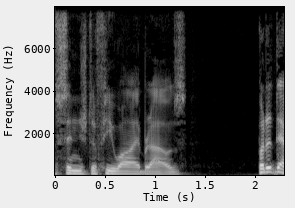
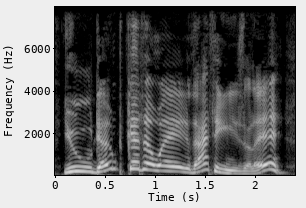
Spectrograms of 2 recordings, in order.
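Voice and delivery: triumphant lady; 9 semitones higher than usual. A narrator's reading. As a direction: crow with triumph. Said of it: "said Lady Ramkin triumphantly".

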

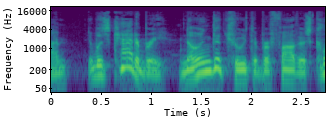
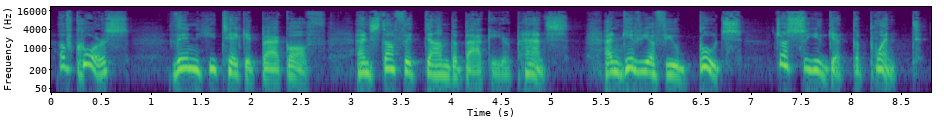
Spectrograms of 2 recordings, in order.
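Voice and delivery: lively, higher-pitched teasing jab; animated character voice, higher and teasing; teasing explanation; 7 semitones higher than usual. A narrator's reading. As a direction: explain it with mock matter-of-factness.

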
